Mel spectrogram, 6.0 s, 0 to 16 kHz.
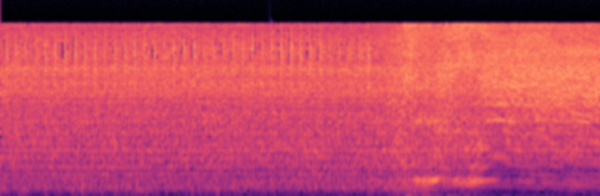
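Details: Mazda 6 engine rattle between 1000 and 1500 rpm after clogged catalytic converters were removed and MSDS headers fitted: light metallic rattle about four per second over a steady idle, then revs rise; cause unclear.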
